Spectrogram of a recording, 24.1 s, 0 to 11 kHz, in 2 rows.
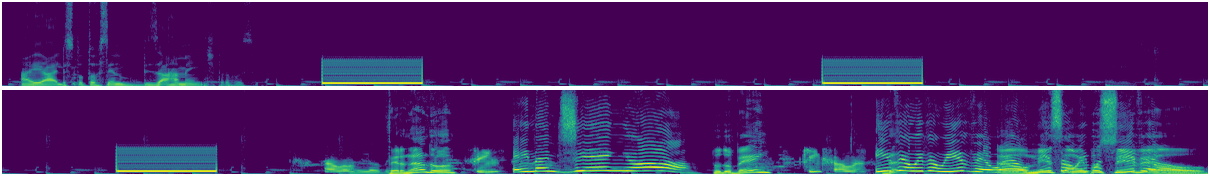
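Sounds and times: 
speech: 0.1s - 2.7s, 15.7s - 24.1s
telephone ringback tone on an outgoing call: 3.2s - 4.2s, 8.2s - 9.2s, 13.2s - 14.2s.

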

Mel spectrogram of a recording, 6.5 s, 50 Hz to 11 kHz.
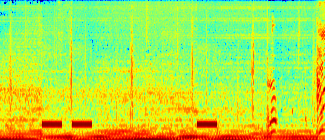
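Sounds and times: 
low hum: 0.0s - 6.4s
telephone line ringing: 0.8s - 1.9s, 4.0s - 4.4s.

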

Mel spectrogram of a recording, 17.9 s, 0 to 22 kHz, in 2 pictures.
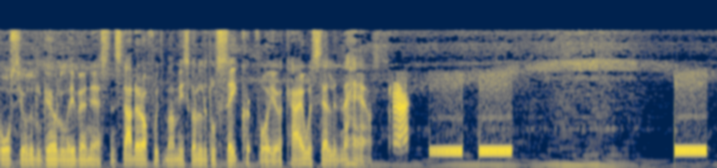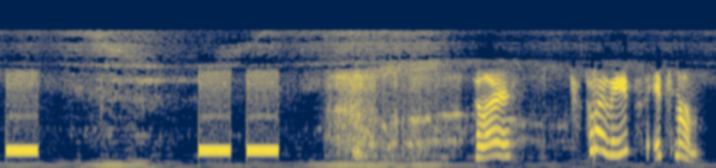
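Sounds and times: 
speech: 0.0s - 5.2s, 14.9s - 15.5s, 16.3s - 17.8s
low hum of telephone line noise: 4.9s - 6.5s, 8.4s - 9.5s, 11.4s - 12.5s
phone call double-pulse ringing tone through the line: 5.4s - 6.4s, 8.4s - 9.5s, 11.4s - 12.5s
laughter: 13.0s - 15.8s.

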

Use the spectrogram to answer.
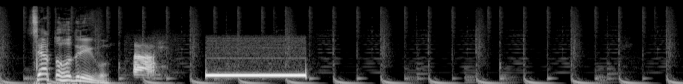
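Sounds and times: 
speech: 0.4s - 2.2s
telephone tones while placing a call: 1.4s - 3.1s.

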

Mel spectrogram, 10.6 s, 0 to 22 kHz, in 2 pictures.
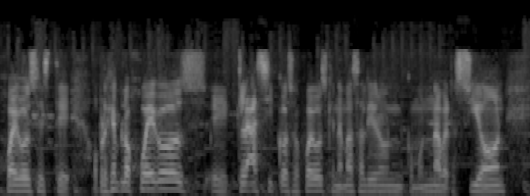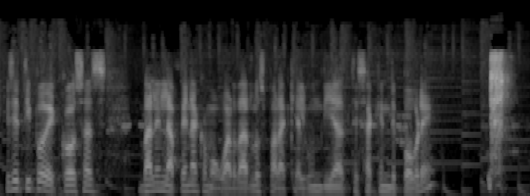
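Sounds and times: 
speech: 0.1s - 10.3s
person sneezing: 10.2s - 10.5s.

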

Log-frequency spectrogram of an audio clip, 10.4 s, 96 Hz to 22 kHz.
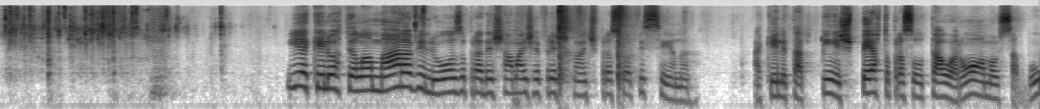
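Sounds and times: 
spoon stirring a drink topped with citrus soda: 0.0s - 2.3s
speech: 2.9s - 7.0s, 7.6s - 10.4s.

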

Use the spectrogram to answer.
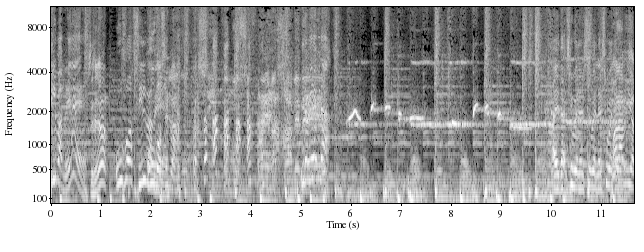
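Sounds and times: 
upbeat instrumental backing with a bouncing beat: 0.0s - 11.6s
speech: 0.1s - 5.8s, 10.0s - 11.6s
laughter: 2.4s - 5.3s
whistled melody of a TV series closing theme: 5.6s - 11.5s.

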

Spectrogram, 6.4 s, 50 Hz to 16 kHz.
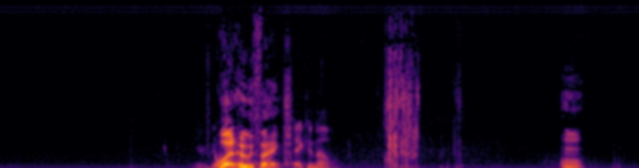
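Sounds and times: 
speech: 2.0s - 3.4s, 5.6s - 5.9s
short noisy slurping sip: 3.6s - 4.8s.

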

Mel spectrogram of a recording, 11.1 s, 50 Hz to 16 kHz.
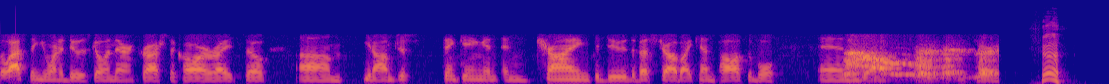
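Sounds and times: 
speech: 0.0s - 10.8s
dog barking: 8.5s - 10.0s.

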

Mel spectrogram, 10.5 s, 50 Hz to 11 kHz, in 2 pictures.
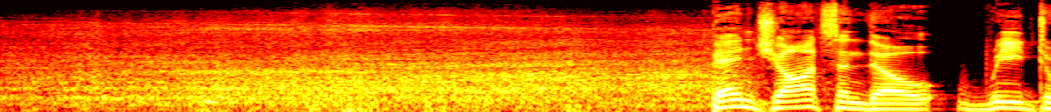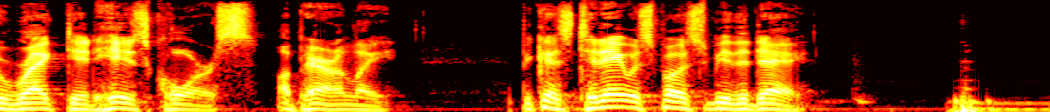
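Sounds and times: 
jet aircraft flying overhead: 0.0s - 6.0s
speech: 3.6s - 7.3s, 7.9s - 9.4s.

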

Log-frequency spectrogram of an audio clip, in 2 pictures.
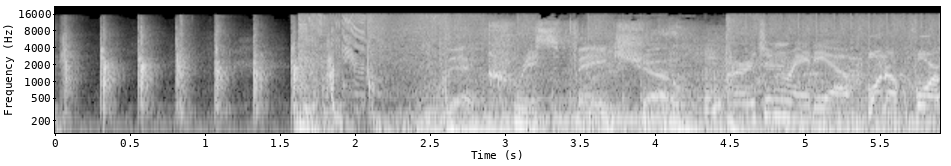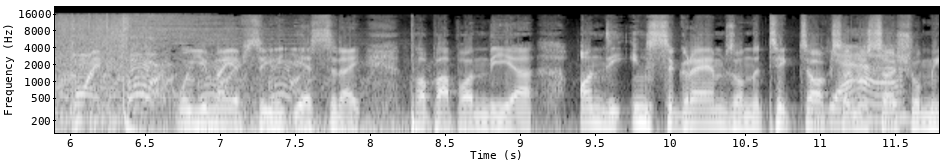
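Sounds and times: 
people clapping: 0.0s - 2.0s
speech: 3.1s - 11.7s.

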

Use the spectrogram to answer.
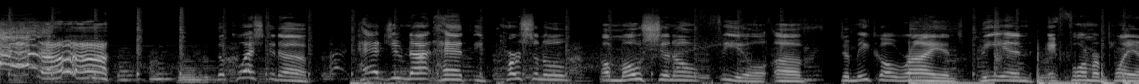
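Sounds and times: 
man screaming a loud strained cry: 0.0s - 1.1s
speech: 0.4s - 11.3s.

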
